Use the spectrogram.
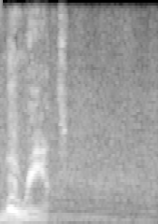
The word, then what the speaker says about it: Lowrance: And yes, that's how you say his name, Lowrance.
